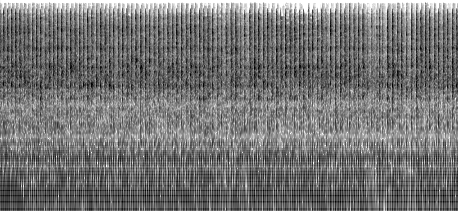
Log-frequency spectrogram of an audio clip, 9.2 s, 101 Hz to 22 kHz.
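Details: Stihl FC110 that had little to no compression, run after the valves were adjusted; oil had been put in the cylinder, so the plug may foul. At full throttle it gives a strong, even buzz with no misses, and compression is now much better.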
